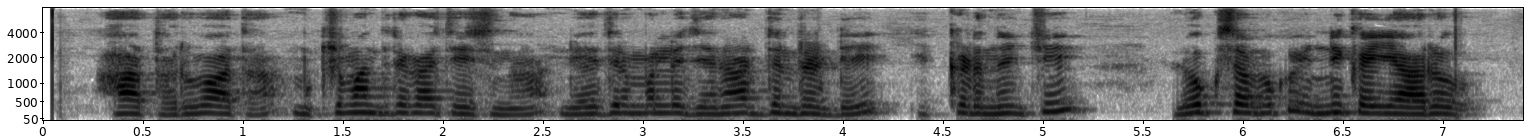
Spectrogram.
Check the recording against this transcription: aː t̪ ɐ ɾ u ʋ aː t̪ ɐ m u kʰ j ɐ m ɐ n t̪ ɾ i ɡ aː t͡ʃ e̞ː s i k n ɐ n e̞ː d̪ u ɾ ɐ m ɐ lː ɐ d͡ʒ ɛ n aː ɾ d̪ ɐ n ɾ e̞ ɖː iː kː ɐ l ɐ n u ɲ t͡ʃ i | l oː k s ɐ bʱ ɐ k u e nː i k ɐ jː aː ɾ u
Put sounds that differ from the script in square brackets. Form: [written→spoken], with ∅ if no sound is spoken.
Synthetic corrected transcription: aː t̪ ɐ ɾ u ʋ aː t̪ ɐ m u kʰ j ɐ m ɐ n t̪ ɾ i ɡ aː t͡ʃ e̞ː s i [k→∅] n ɐ n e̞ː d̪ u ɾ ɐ m ɐ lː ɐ d͡ʒ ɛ n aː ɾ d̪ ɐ n ɾ e̞ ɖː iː kː ɐ [l→ɽ] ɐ n u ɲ t͡ʃ i | l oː k s ɐ bʱ ɐ k u e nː i k ɐ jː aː ɾ u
